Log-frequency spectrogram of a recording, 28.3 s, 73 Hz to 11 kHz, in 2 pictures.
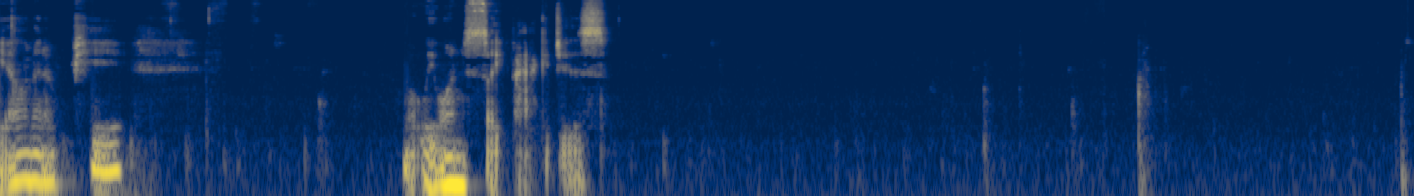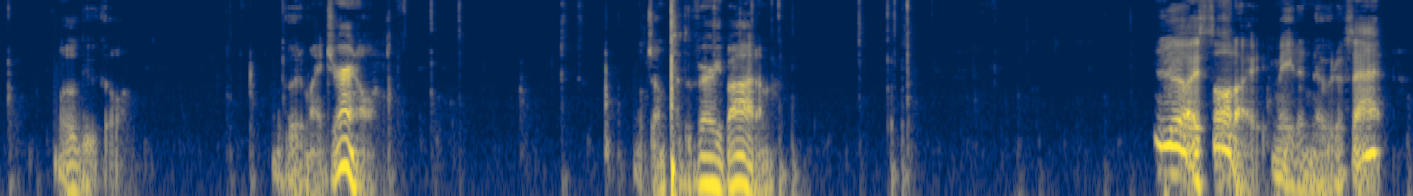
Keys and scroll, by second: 14.0 ctrl+super+Left.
